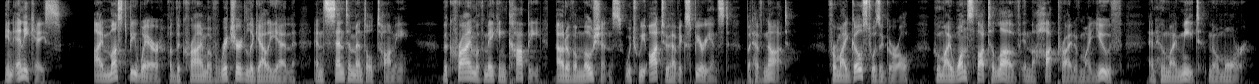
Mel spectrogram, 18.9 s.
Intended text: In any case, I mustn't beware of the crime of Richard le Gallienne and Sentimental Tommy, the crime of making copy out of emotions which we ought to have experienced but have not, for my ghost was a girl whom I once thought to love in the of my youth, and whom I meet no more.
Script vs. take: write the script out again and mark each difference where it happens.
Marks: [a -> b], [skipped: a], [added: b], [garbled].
In any case, I [mustn't -> must] beware of the crime of Richard le Gallienne and Sentimental Tommy, the crime of making copy out of emotions which we ought to have experienced but have not, for my ghost was a girl whom I once thought to love in the [added: hot pride] of my youth, and whom I meet no more.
